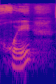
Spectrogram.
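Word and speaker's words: hui (回): Là aussi, la prononciation moderne importe peu, ça se prononce hui, ça veut dire revenir.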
